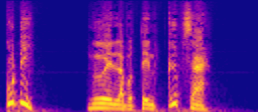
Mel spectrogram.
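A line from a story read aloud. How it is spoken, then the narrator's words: Angry shout. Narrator (Vietnamese): giận dữ quát lên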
